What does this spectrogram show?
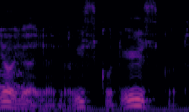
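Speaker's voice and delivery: usual speaking voice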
